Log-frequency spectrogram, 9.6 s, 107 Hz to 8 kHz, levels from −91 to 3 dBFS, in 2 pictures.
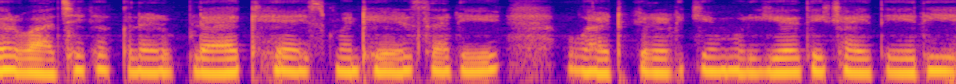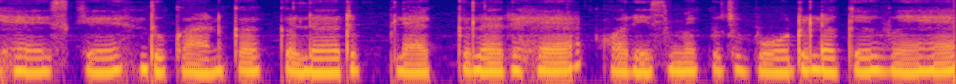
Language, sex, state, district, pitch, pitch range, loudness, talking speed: Hindi, female, Delhi, New Delhi, 210 Hz, 200-215 Hz, -17 LUFS, 190 wpm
